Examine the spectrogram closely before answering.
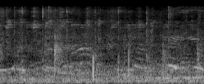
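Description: A horse's hooves clop on a paved street.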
